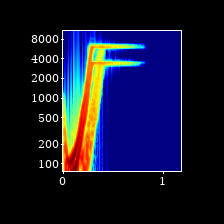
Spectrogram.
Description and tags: anime sword shing synth 2
Recently I was trying to create some "anime sword" like sounds for company's project. When I searched on the Google for tutorial the results disappointed me. The approach of very few tutorial is by manipulating recorded samples, usually by using metal hit sounds. It's fine but all of them have big and long reverb tails which I don't need. So I tried different approcah by using FM synthesis method, the result is great for my specific project. I uploaded here for your free use. You can layer sword sound at the beginning and use some reverb plugin to make it sound more "classical"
